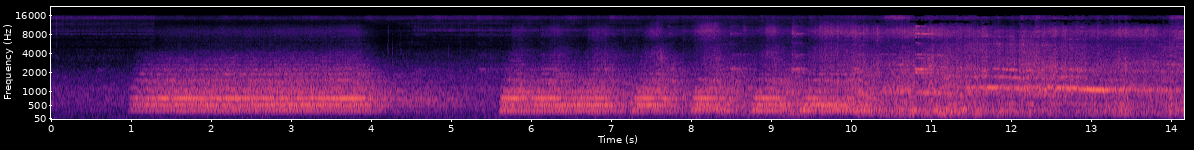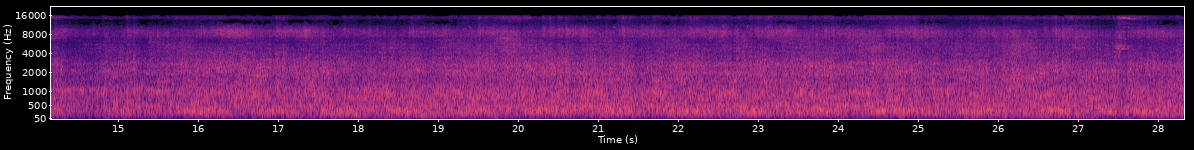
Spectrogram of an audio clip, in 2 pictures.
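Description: CSX freight train's multi-chime air horn sounds one long blast, then after a short pause a string of shorter blasts. Then its two GE diesel locomotives and a long line of double-stack intermodal cars pass close by, with steady wheel clatter on the rails.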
